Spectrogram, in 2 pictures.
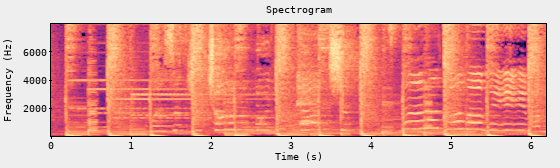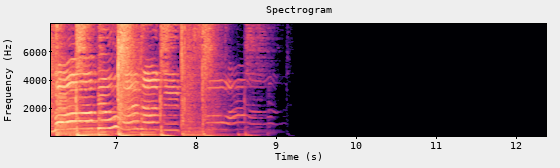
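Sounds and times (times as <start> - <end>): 
80s Redrum drum machine beat: 0.0 - 8.8.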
